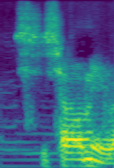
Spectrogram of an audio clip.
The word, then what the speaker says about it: Xiaomi: Xiaomi, right? Did I say it correctly? – Yeah, that's correct.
